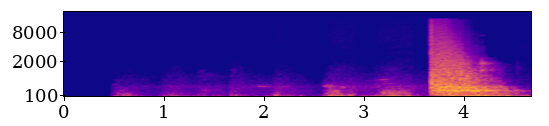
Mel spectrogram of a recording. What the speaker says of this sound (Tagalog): Test fire, firing.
